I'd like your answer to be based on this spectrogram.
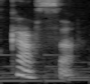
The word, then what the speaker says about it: casa: Caça, que é um substantivo que significa casa, e a particularidade de pronúncia da letra S, né, que está entre duas vogais, no entanto, em espanhol permanece com som de S. Então pronunciamos caça.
